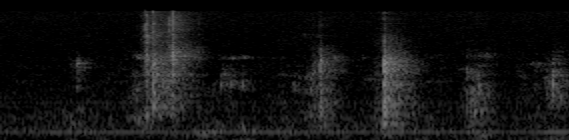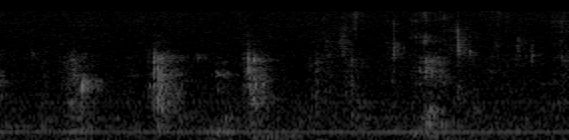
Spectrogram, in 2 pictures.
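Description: A man chewing a mouthful of chicken and potato bake: soft, wet mouth clicks, about two a second. A faint steady hum runs underneath.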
